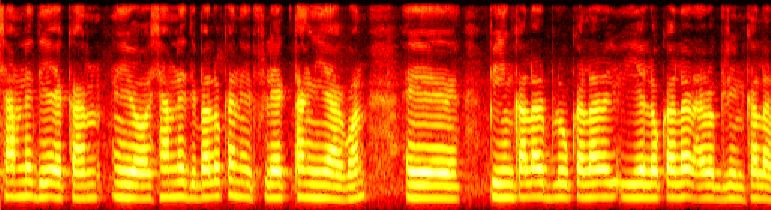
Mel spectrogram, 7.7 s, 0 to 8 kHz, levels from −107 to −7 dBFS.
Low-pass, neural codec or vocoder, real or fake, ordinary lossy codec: 7.2 kHz; none; real; none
